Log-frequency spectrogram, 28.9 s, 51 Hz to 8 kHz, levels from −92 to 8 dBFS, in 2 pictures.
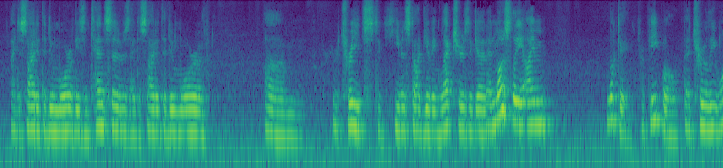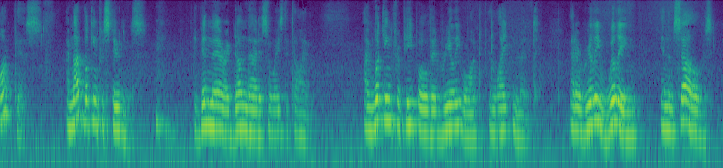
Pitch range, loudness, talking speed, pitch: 135-170 Hz, -20 LUFS, 130 wpm, 150 Hz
